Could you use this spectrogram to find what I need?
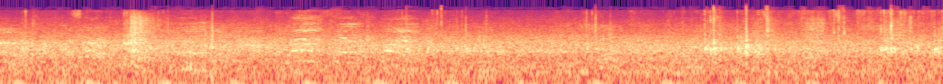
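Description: A rubber ball smacks against a wall and bounces off the court.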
